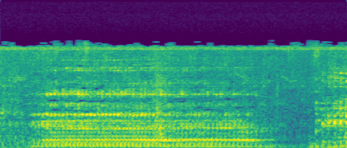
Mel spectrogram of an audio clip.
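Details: Intense greeting between two female African forest elephants, an extended family meeting in a Dzanga forest clearing, Central African Republic: a deep, steady, richly harmonic rumble of about three seconds fading out, then another rumble beginning at the end.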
